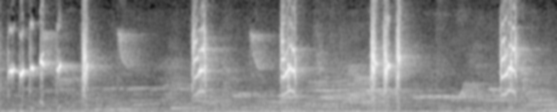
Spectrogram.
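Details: Sunbird song used to draw other birds into song: a fast trill of high chips opening, then loud rasping squeaky bursts repeated every second or so.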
